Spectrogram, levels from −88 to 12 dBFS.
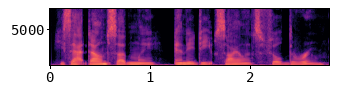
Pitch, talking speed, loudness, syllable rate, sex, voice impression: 165 Hz, 235 wpm, -20 LUFS, 6.2 syllables/s, female, very feminine, adult-like, slightly middle-aged, thin, slightly tensed, powerful, bright, hard, clear, fluent, raspy, slightly cool, intellectual, very refreshing, slightly sincere, slightly calm, slightly friendly, slightly reassuring, unique, slightly elegant, wild, slightly sweet, lively, strict, slightly intense, sharp, slightly light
